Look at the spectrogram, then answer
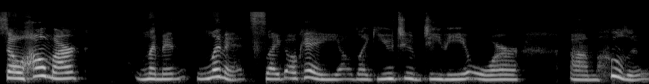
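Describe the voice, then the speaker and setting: Ordinary pitch variation marks speech delivered at a fairly slow pace. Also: woman, high pitch for a woman. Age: 30s. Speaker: librarian teaching a technology class. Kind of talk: online class presentation. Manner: casual with many fillers.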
